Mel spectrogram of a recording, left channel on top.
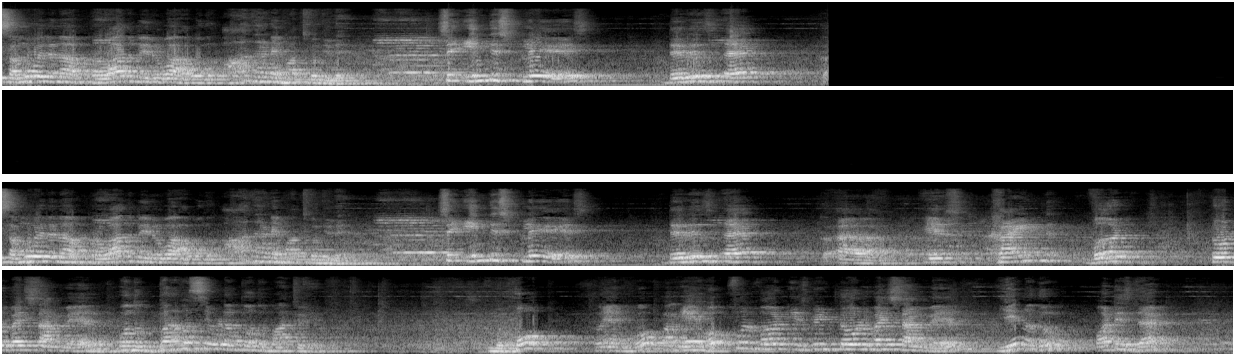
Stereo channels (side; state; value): left; drops out; at 8.3 s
